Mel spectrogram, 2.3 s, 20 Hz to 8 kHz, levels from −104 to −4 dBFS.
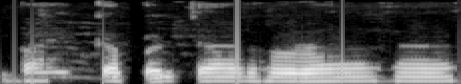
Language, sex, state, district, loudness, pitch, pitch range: Hindi, male, Bihar, Bhagalpur, -20 LUFS, 145 Hz, 145-150 Hz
